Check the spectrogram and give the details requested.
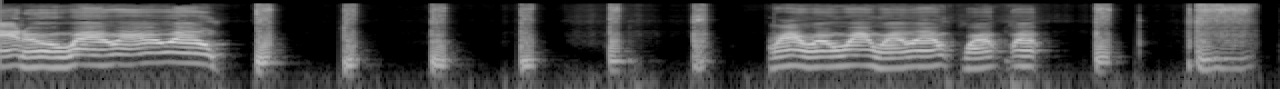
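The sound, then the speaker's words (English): Buzzy, wobbling fart noises from a guitar pedal that turns the guitar's tone into fart noises: two long pitched blurts separated by a rapid string of short, sharp fart pops, loud with no talking. “Kickstarter launched for the fart pedal, a guitar pedal that turns your tone into fart noises.”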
